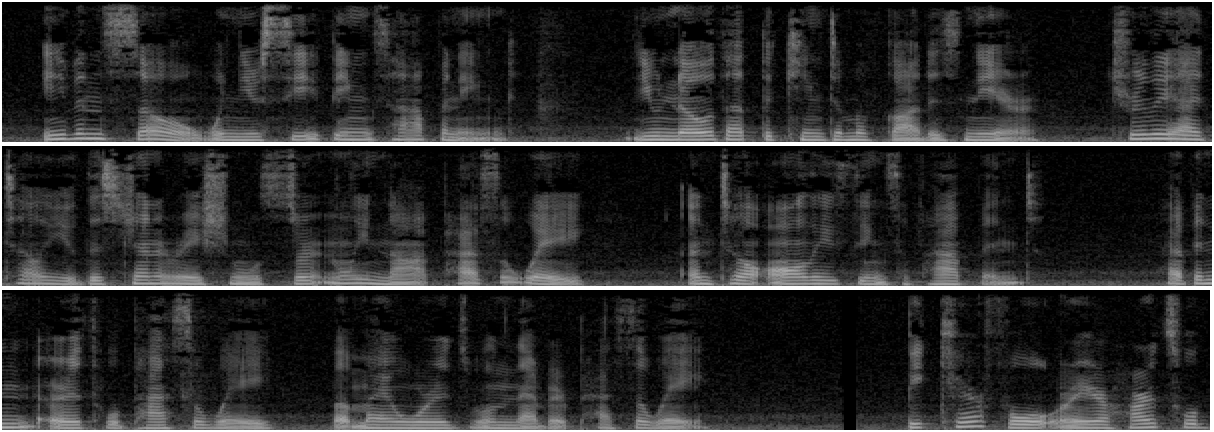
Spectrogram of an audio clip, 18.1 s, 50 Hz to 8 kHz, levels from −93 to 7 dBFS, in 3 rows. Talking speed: 170 wpm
